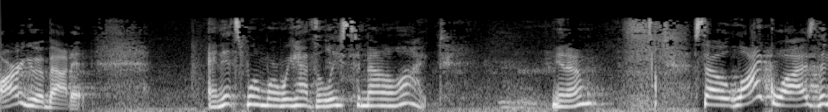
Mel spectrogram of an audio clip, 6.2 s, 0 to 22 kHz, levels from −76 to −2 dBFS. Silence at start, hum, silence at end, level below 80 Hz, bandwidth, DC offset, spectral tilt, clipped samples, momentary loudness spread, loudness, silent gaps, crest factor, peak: 0 s; none; 0 s; -36 dBFS; 11.5 kHz; under 0.1%; -4.5 dB/octave; under 0.1%; 17 LU; -13 LUFS; none; 14 dB; 0 dBFS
